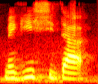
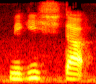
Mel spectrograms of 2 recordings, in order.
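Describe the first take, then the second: First: "shita" said shi-ta with the i clearly voiced; full vowel shita. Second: "shita" said as shta, the i swallowed; dropped i. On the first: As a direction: say "migi shita" sounding every vowel. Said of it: "you can say migi shita". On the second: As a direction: run "migi shita" together as migi shta. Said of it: "that I gets dropped and it's migi shita". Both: Shown as a demonstration.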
